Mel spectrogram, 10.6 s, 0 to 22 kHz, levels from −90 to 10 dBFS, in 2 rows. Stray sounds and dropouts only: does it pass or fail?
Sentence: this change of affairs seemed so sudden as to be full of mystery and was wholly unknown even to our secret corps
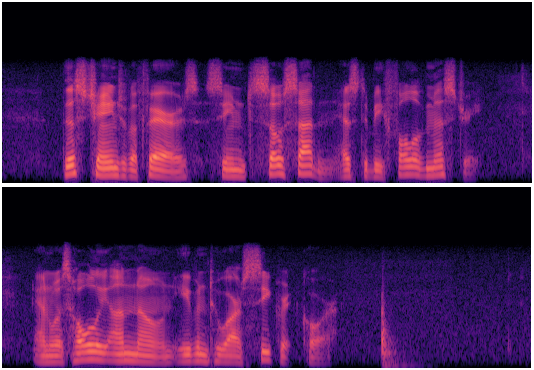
fail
